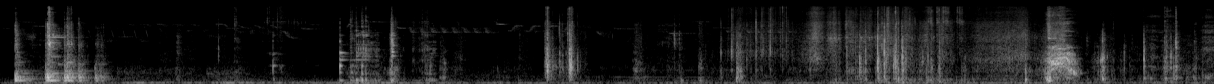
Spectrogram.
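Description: Sand poured from one galvanised metal dustbin onto quicklime in another: knocks and clinks of the metal bins, with a sandy rushing hiss in the second half as a load slides in.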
